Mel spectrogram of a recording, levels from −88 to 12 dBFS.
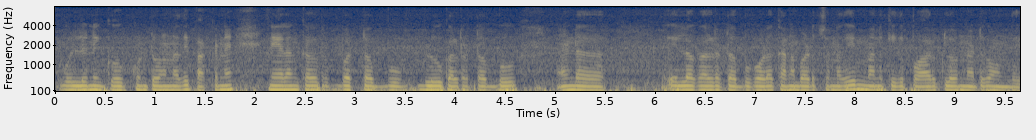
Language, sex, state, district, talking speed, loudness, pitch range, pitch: Telugu, male, Andhra Pradesh, Visakhapatnam, 120 wpm, -16 LUFS, 130-135 Hz, 130 Hz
